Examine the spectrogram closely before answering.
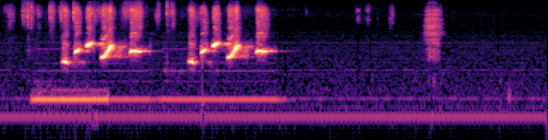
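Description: Someone whistling a short tune: the same phrase of rising and falling notes twice, each lasting about a second, with a breathy hiss on the notes.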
